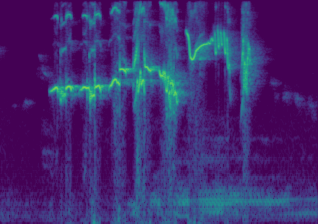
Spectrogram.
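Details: Oriental magpie-robin singing, played as a lure to get other magpie-robins to sing: a steady whistled note breaking into loud, rapid buzzy phrases and high slurred whistles for two seconds, with a faint hum behind.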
